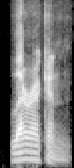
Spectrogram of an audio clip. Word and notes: larrikin: American English

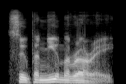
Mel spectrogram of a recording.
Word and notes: Supernumerary: British English

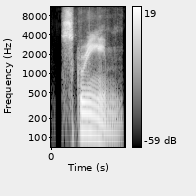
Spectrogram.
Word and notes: scream: American English

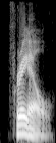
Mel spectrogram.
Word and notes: frail: American English

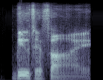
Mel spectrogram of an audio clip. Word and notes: beautify: British English

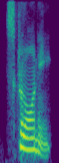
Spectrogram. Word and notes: scrawny: Indian

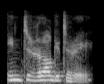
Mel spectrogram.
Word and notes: interrogatory: Indian

